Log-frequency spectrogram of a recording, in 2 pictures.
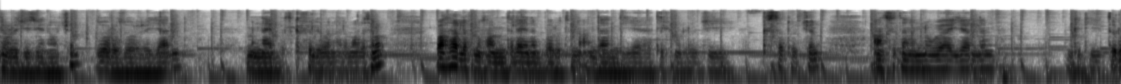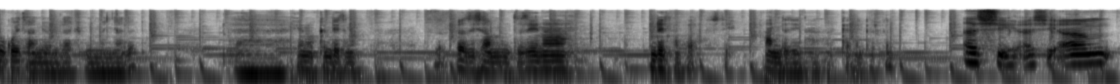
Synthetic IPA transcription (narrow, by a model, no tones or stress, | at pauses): t̪ʰekno̞lo̞d͡ʒize̞nawo̞t͡ʃːɪnzo̞ɾzo̞ɾɾɨjːalː | mɨnːajbːət̪kʰɨ̥fɨljiho̞nalmalət̪nəw | bəasalːəfnəwsamːɨnt̪lajːɛnəbːəɾut̪ʰɨna̰nd̪and̪jɛt̪ʰe̞kno̞lo̞d͡ʒikʰɨ̥sət̪ʰo̞t͡ʃːɪn | ʔansɨt̪ʰənɨnːɨwɔjajːalːən | ɨŋɡɨd̪iht̪ʼɨɾukʼo̞jt̪ʰaɨnd̪ihonɨlːat͡ʃːɛhnɨmːəɲːalːən | henokʰɨnd̪e̞t̪nəw | bəzːihsamːɨnt̪ze̞na | ɨnd̪e̞t̪nəbːə̰ɾɨst̪ʰʼi | ʔand̪ze̞nakʰənəɡːəɾkʰɨn | ʔɨʃiɨʃḭʔam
